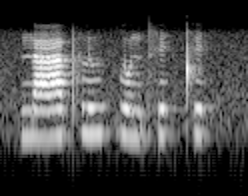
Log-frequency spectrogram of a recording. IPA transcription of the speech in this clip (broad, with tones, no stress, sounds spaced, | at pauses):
n aː˦˥ pʰ l ɯː˦˥ k̚ l o˧ n tʰ e˦˥ k̚ pʰ e˥˩ k̚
